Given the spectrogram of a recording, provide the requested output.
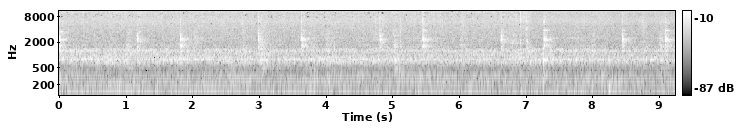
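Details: Hermle weight-driven clock movement on a homemade test stand: crisp, steady tick-tock about every 0.6 seconds over a quiet room; movement in beat, running normally.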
